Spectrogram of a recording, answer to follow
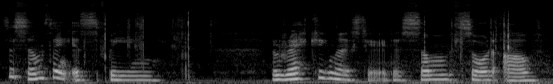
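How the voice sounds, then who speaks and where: Slow-talking congested woman reading tarot. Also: mid-range voice, warm tone, slight background noise, poor audio. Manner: rambling, self-correcting, musing aloud. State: congested from a lingering cold. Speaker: tarot reader.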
